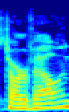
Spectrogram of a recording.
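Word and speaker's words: Tar Valon: Who we learn are from this place called Tarvalon, or Tarvalon, depending who you ask. I believe the official pronunciation is Tarvalon, but they pronounce it differently in the video game and in other places.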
